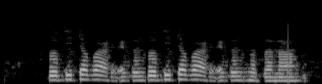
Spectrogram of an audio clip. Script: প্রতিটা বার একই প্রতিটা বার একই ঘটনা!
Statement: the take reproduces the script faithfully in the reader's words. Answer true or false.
true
